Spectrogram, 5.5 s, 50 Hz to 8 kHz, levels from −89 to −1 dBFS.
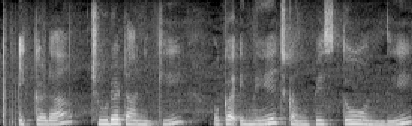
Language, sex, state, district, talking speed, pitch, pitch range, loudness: Telugu, female, Andhra Pradesh, Sri Satya Sai, 65 wpm, 230 Hz, 215-270 Hz, -19 LUFS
